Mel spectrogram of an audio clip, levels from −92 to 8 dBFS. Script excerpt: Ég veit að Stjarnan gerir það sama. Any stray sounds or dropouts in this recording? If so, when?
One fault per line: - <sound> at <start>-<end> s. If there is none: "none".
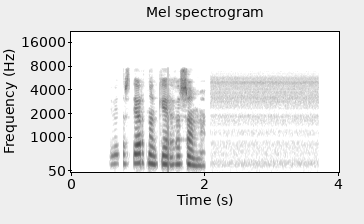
none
